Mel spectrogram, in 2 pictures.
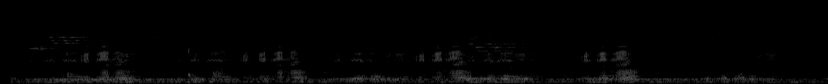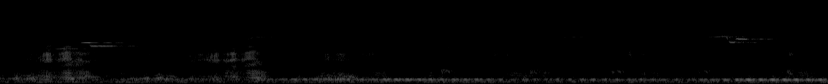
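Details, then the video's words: Frogs call together in a steady chorus of low trills and pulsed croaks, with birds chirping above, at Sevenoaks, Madison, Virginia. "Frog Songs at Sevenoaks, Madison, Virginia"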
